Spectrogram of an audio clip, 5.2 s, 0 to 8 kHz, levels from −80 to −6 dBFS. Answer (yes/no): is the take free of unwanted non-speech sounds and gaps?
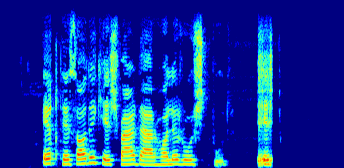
no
